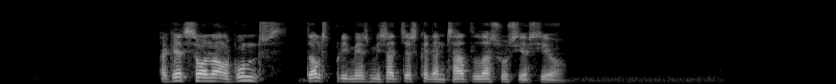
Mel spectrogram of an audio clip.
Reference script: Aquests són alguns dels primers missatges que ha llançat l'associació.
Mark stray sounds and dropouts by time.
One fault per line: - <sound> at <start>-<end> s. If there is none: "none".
none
